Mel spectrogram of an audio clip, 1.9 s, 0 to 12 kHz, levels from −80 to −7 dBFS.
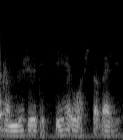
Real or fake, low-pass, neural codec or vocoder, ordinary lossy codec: real; 10.8 kHz; none; Opus, 32 kbps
